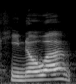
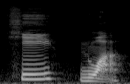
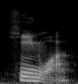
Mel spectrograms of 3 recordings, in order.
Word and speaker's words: quinoa: So it's not quinoa, it's just 2 syllables, quinoa, quinoa.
